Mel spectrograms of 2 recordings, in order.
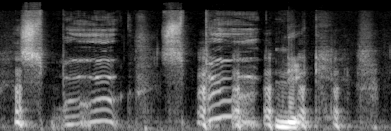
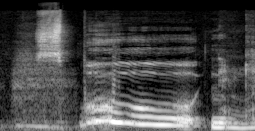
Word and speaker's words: Sputnik: See, now you're overpronouncing the U. Sputnik. Sputnik.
